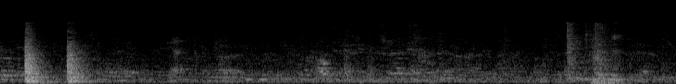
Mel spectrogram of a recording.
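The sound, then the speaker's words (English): A door closes with two quick thuds near the start, followed by another softer bump later, while indistinct voices murmur in the background during a Planning Commission meeting. “you want to close that door? Yep. Hey, Jeff, shut the door.”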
